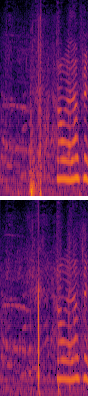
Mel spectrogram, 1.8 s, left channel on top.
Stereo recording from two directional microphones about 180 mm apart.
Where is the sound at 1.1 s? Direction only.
25° left (ahead or behind).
